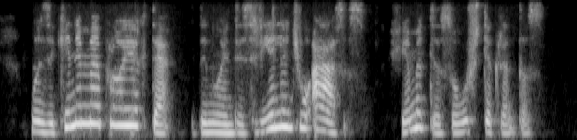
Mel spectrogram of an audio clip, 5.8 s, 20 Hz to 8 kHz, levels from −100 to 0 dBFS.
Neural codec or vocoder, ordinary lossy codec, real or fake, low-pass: none; Opus, 32 kbps; real; 7.2 kHz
